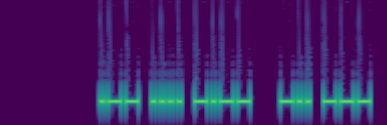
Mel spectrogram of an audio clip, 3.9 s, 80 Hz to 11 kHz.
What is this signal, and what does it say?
Morse code, heard as a keyed tone, about 28 wpm, 700 Hz. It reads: WHY DO
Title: Sentences from Top 1000 Words - Review Part 6 - 28wpm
